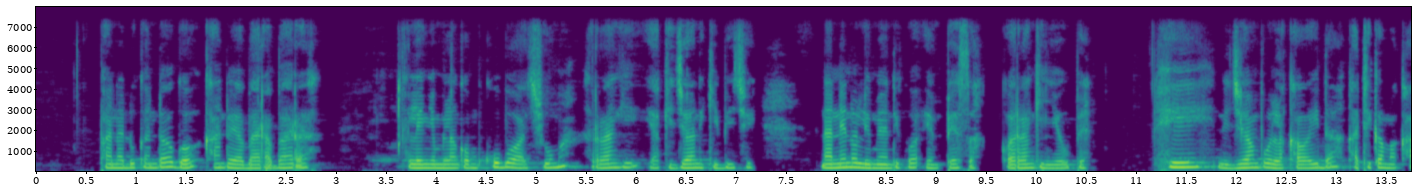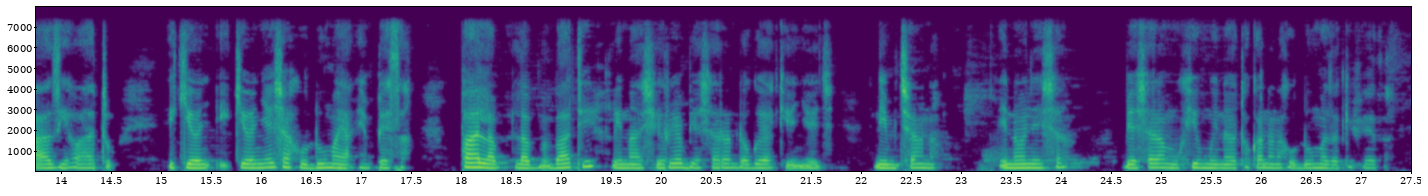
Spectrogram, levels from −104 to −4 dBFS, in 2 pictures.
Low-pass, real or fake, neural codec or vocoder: 7.2 kHz; real; none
